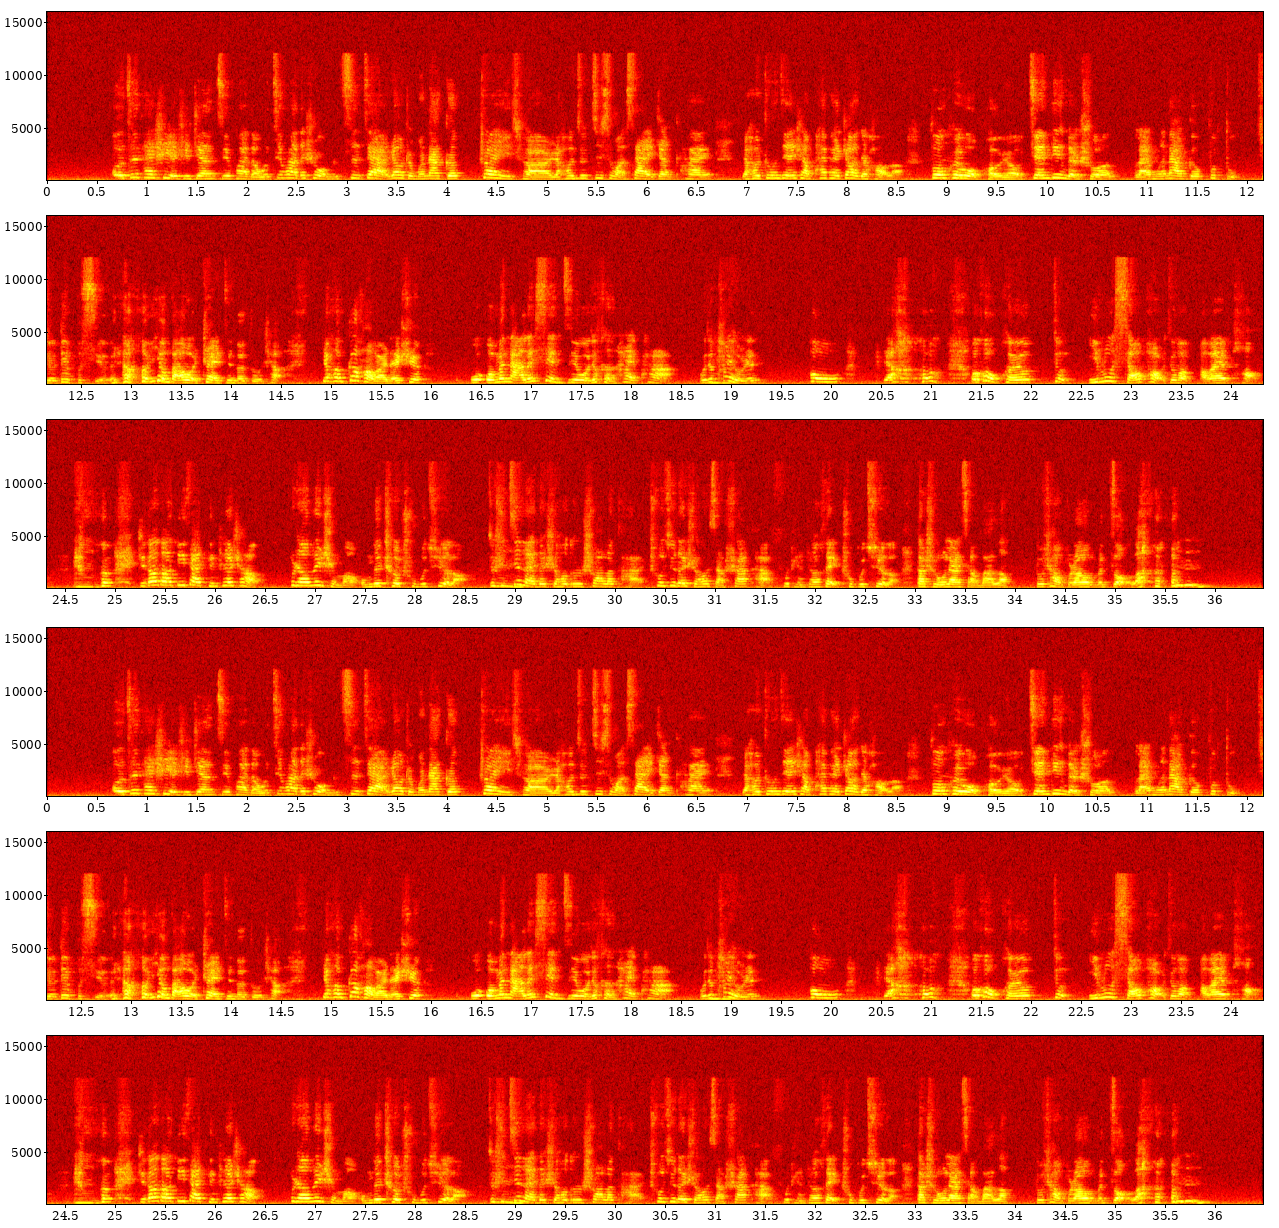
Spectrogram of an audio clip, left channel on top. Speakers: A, on the left (about 35°); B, on the left (about 80°).
A: 我最开始也是这样计划的，我计划的是我们自驾绕着摩纳哥转一圈儿，然后就继续往下一站开，
B: 嗯
A: 然后中间上拍拍照就好了。多亏我朋友坚定地说来摩纳哥不赌，
B: 嗯
A: 绝对不行，<laughs> 然后硬把我拽进了赌场。然后更好玩的是，我我们拿了现金，我就很害怕，我就怕有人偷，
B: 嗯
A: 然后我和我朋友就一路小跑就往往外跑，
B: 嗯
A: <laughs> 直到到地下停车场。不知道为什么我们的车出不去了，就是进来的时候都是刷了卡，
B: 嗯
A: 出去的时候想刷卡付停车费出不去了。当时我俩想，完了，赌场不让我们走了。
B: 嗯，
A: <laughs>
